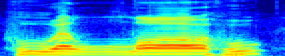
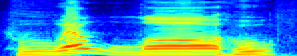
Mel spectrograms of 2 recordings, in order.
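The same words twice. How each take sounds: Both takes have the same delivery.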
